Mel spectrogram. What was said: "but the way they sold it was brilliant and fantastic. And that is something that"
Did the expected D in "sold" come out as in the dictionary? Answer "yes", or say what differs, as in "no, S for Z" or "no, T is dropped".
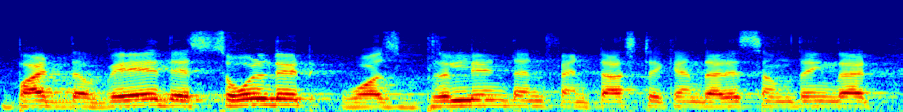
yes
